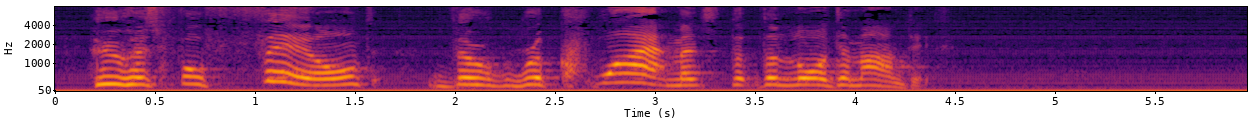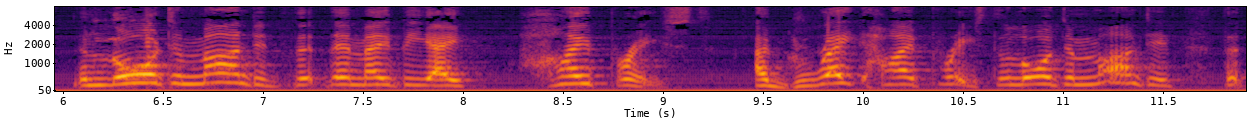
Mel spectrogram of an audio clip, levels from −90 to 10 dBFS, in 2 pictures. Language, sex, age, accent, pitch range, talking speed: English, male, 50-69, British, 175-275 Hz, 135 wpm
